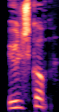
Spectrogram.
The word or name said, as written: ølskum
